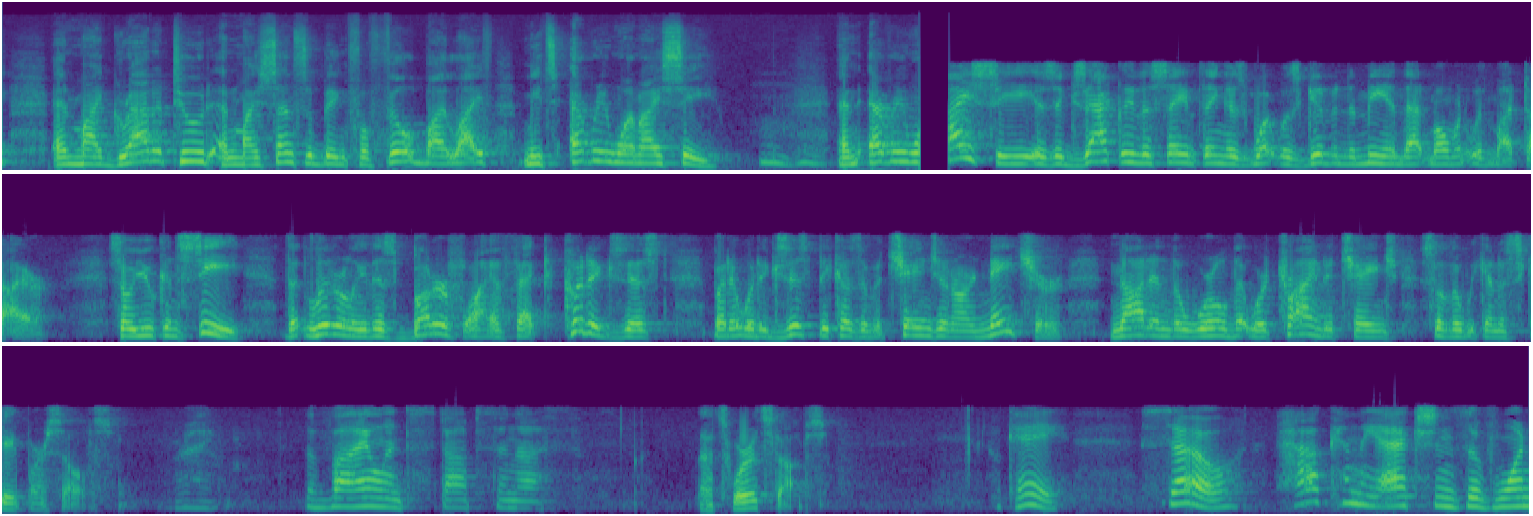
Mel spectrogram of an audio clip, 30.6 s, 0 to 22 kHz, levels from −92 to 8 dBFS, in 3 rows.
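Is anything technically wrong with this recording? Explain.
Yes. At 6.12 s a 200 ms silence is followed by duller sound with nothing above 4.7 kHz and new low-level noise. The input likely switched to a poorer device with a narrower band.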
